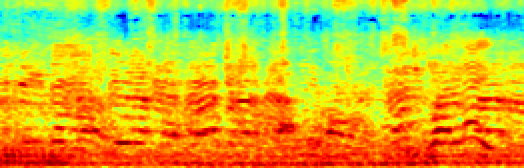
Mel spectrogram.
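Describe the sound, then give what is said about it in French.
A busy outdoor market during the fasting period: a dense hubbub of overlapping voices and vendors calling out as they sell tomatoes, onions and potatoes, over a steady rumble of motorbike and tricycle engines, continuous throughout. “Le bruit des motos et des tricycles se mêle aux éclats de voix des marchands qui vendent leurs produits.”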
